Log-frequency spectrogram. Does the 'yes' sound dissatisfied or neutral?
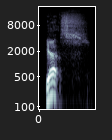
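neutral. It lacks a dissatisfied tone.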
